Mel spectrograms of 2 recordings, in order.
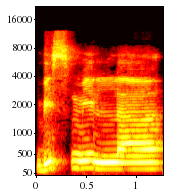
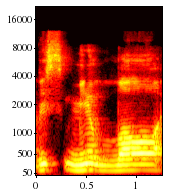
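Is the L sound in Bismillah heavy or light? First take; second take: light; heavy. First: The L sound is light and thin. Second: The L sound is heavy and full-mouthed. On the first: The speaker calls it right. "এমন করে কিন্তু বলে" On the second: The speaker calls it wrong. "এমন বলে না"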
